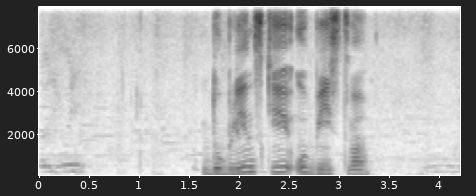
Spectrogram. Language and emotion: Russian, neutral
